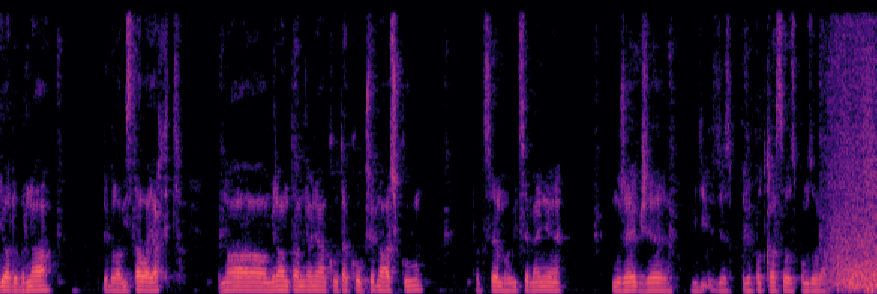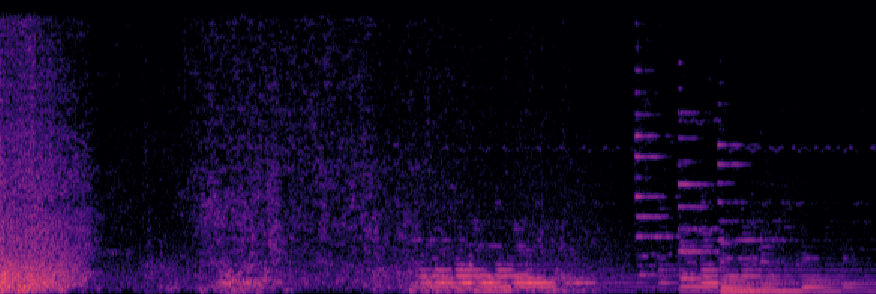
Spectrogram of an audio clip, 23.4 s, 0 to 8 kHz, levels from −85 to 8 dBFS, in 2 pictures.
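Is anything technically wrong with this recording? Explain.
Yes. A speech noise suppressor was left running on non-speech material, so it treats steady, held sound as noise and rides its level around by roughly 20 dB, making the audio pump and thin out.

The clearest cuts from the noise suppressor land at 0.71–1.38 s, 2.44–2.91 s, 5.65–6.35 s, 7.51–8.16 s, 9.04–9.21 s, 12.89–17.31 s, 19.08–20.77 s and 21.78 s to the end. Sustained parts sink by about 15 dB and their tails get clipped short. The long stretch from 12.89 s is the longest.

The band stops around 8 kHz from the call's mic processing, which is expected.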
